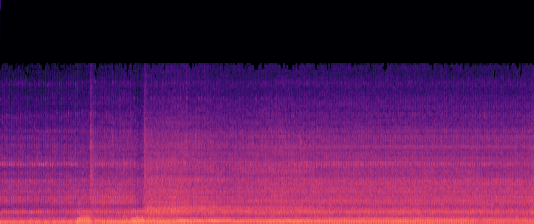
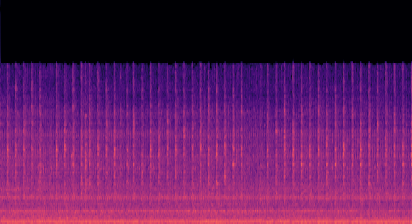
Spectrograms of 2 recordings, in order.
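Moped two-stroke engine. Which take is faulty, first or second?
first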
